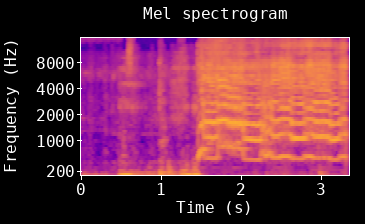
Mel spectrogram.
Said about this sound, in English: Closes the window, and screams.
